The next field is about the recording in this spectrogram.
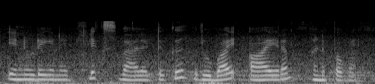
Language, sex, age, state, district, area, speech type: Tamil, female, 18-30, Tamil Nadu, Sivaganga, rural, read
